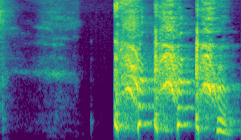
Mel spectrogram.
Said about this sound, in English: Okay, I am going to cough again for a moment. Excuse me here.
